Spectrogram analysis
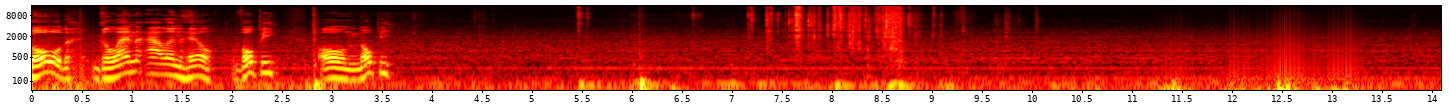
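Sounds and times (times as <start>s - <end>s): foil pack crinkling: 5.4s - 10.2s
foil tearing rip: 6.6s - 10.1s.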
